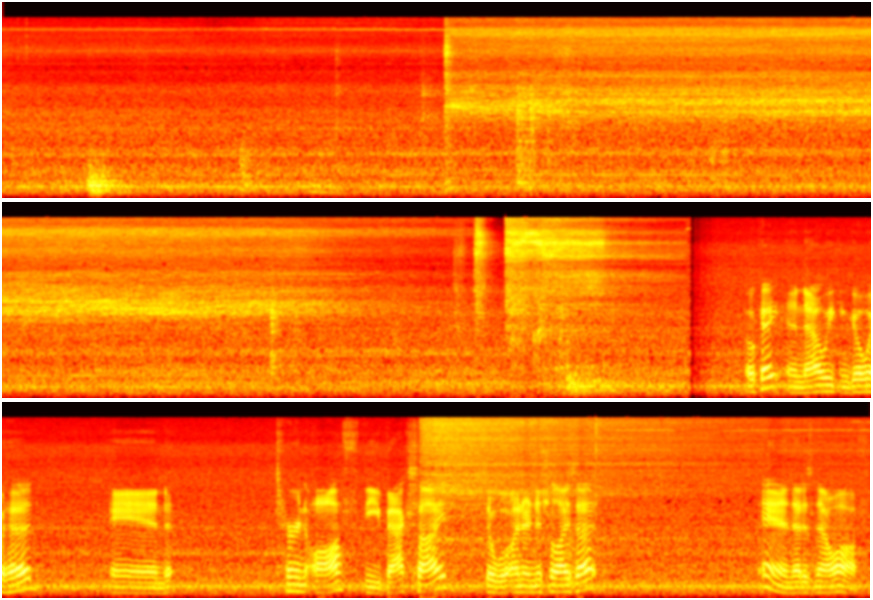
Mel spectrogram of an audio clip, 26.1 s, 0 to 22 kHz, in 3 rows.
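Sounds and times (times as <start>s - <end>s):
steady air hiss: 21.6s - 25.9s.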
